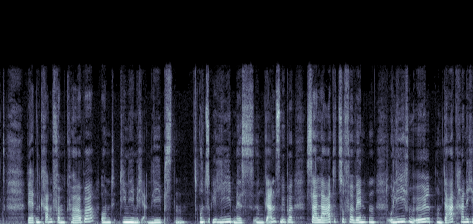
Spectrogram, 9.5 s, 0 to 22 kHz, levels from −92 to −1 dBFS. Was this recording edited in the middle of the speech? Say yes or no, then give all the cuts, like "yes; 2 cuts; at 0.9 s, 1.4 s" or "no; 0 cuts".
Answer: yes; 5 cuts; at 2.0 s, 2.9 s, 4.2 s, 5.6 s, 7.7 s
